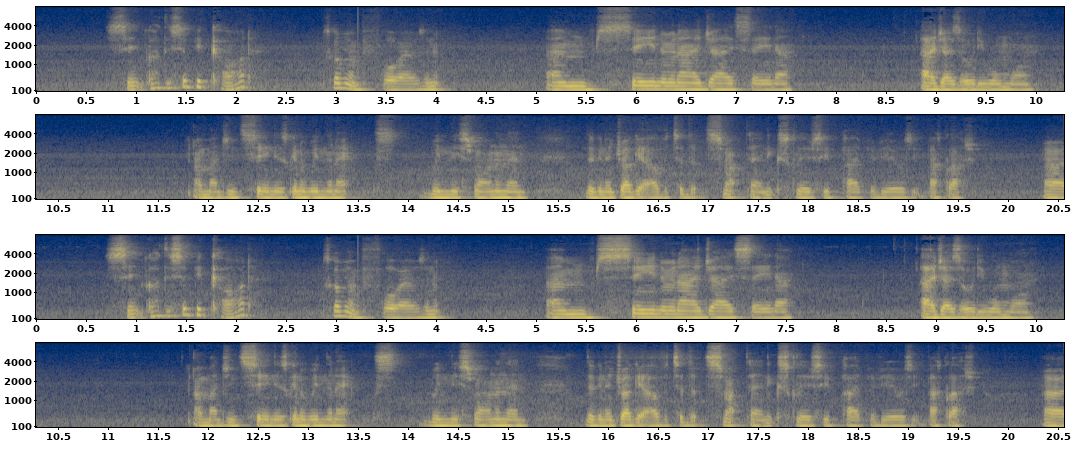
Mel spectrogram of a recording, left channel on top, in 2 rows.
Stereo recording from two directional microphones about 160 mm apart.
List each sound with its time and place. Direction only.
0.7 s speech: 5° right (ahead or behind)
5.1 s speech: 5° right (ahead or behind)
8.8 s speech: 5° right (ahead or behind)
11.8 s speech: 10° right (ahead or behind)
